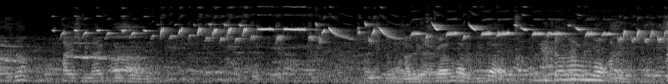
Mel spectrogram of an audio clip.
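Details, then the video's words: Goldfinch × canary hybrid (mule), bred from a male goldfinch and a female canary, singing a fast, varied song of high trills, repeated ringing notes and downslurred whistles, with men talking quietly underneath. "هجين ويداني روعة ماشاء الله اسمع استمتع"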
